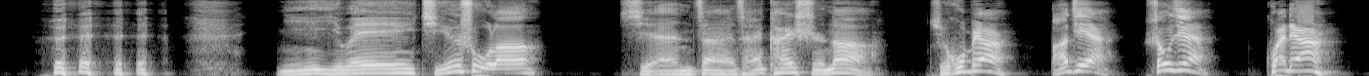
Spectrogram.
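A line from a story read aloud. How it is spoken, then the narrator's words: Almost roaring. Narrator (Chinese): 乐逍遥几乎是用吼的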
